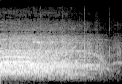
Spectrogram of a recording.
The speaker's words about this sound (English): Everybody shout some kind of way. Just shout some kind of way.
